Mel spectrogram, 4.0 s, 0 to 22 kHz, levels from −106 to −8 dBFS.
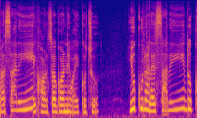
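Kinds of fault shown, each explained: Dropped buffer (overrun) at 0.65, 1.39, 2.04 and 2.97 s: each is a jump where the speech skips ahead with no silence, losing roughly a third of a second (about a tenth at 1.39 s, before "भएको छु"), likely from samples overwritten before collection.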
